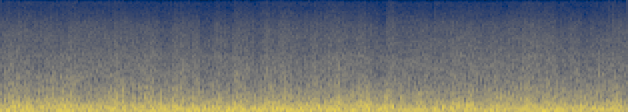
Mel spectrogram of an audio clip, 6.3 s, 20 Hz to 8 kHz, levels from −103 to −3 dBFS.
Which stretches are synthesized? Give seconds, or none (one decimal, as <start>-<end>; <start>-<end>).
3.5-4.9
